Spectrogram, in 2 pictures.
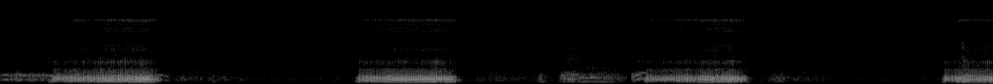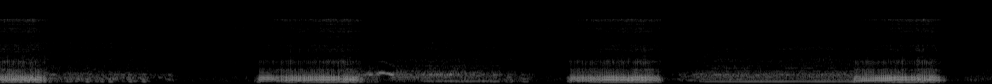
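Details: French Bulldogs, kept as pets, snore while sleeping: loud grating low rumbles roughly every three seconds, alternating with quieter wheezy breaths, steady through the whole stretch in a quiet room.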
